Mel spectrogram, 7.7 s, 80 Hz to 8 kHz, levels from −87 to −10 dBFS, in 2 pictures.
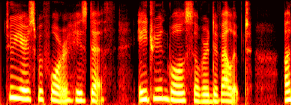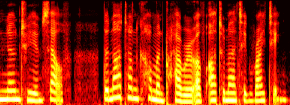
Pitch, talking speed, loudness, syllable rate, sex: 225 Hz, 140 wpm, -17 LUFS, 5.5 syllables/s, female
